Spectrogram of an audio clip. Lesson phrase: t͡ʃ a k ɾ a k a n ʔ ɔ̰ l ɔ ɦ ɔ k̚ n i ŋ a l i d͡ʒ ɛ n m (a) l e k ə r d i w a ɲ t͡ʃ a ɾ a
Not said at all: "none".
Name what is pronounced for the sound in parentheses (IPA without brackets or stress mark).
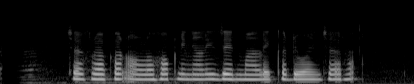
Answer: a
